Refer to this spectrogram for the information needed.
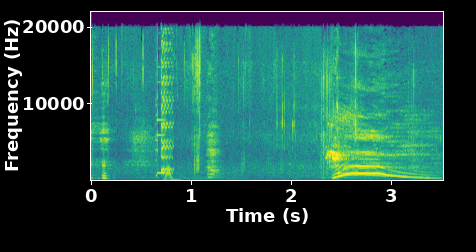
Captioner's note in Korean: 뜯뜯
